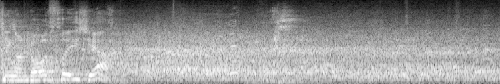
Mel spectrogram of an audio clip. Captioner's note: audience laughing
